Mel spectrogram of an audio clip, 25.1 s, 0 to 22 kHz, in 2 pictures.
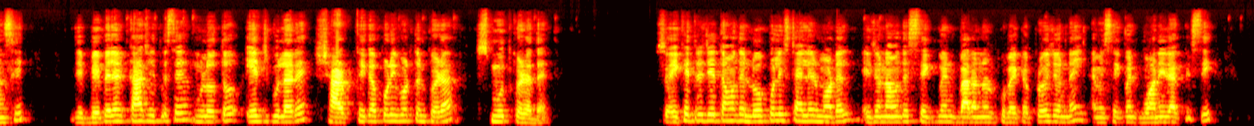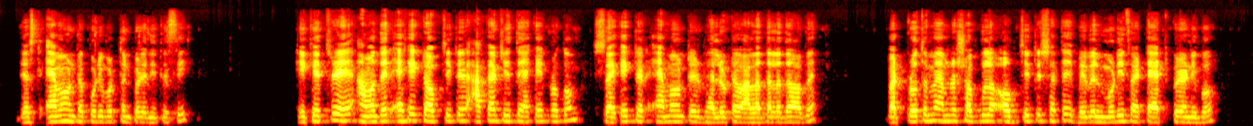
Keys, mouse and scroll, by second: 0.0 Escape, 0.9-6.1 drag, 6.1 Escape, 8.5-11.7 drag, 8.7 Escape, 10.5 KP_1, 11.0 Return, 11.7 Return, 11.7 1, 12.2 click, 13.2-14.8 typing, 13.8 click, 14.5 Return, 14.6 Return, 15.8-16.4 scroll down 4, 16.4-19.4 middle drag, 20.9-22.3 middle drag.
